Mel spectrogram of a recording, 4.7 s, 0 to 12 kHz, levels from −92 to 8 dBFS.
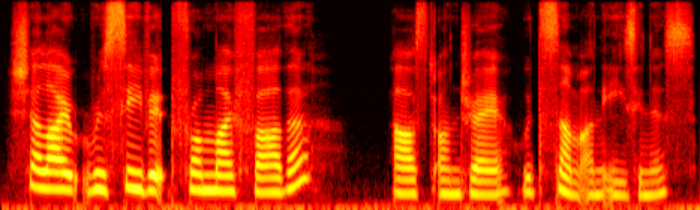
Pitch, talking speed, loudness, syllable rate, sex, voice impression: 210 Hz, 155 wpm, -18 LUFS, 5.2 syllables/s, female, very feminine, young, slightly adult-like, thin, very tensed, slightly powerful, bright, hard, very clear, very fluent, cute, slightly cool, refreshing, sincere, friendly, reassuring, slightly unique, slightly wild, slightly sweet, very lively, slightly strict, slightly intense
